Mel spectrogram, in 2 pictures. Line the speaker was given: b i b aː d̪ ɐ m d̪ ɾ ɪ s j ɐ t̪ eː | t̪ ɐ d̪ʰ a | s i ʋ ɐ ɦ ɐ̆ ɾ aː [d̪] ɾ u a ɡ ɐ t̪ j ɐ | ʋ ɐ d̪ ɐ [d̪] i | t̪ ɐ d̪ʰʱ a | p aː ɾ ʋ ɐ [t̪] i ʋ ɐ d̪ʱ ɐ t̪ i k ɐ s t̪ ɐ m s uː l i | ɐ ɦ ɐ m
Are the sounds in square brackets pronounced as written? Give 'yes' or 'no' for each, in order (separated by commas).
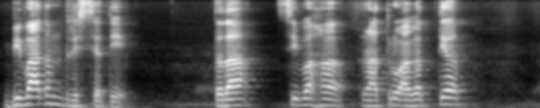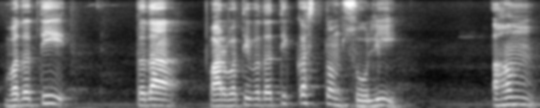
no, no, yes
